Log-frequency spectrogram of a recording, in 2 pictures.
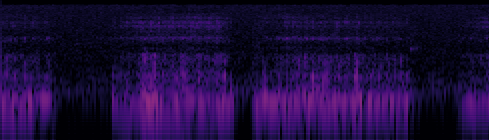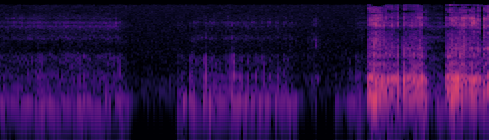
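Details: Asleep at home, Cali the four-year-old female Boxer gives steady low snores, roughly one breath per second, rough and throaty, ending in a louder broadband snort-like burst near the close.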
